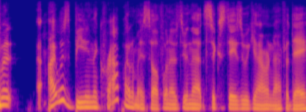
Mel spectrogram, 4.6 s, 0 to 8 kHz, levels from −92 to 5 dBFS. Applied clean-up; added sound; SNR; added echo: none; none; none; none.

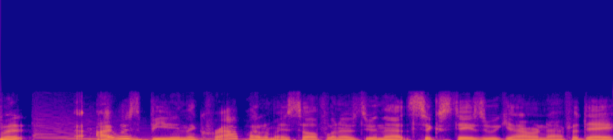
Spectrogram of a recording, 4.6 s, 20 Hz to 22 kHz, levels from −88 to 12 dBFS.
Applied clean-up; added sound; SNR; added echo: none; Electric guitar / Bass guitar; 18 dB; none.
